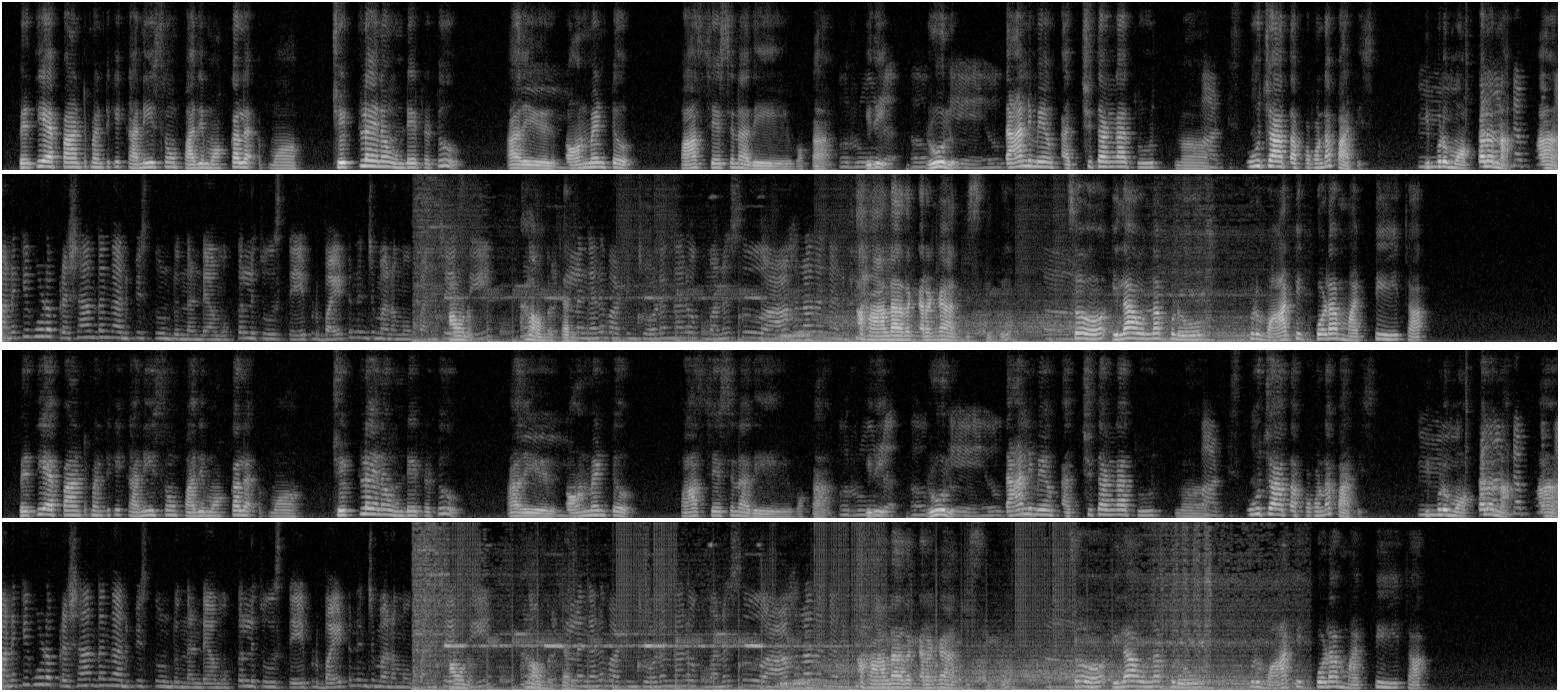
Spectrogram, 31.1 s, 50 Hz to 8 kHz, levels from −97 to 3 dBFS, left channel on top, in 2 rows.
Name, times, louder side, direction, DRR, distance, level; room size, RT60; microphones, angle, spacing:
voice 1, 0.2-2.9 3.3-4.6 5.1-6.3 6.8-8.3 8.6-8.8 9.2-9.5 10.0-12.1 12.5-13.5 14.3-15.1 15.4-15.6 20.0-20.3 20.7-21.1 24.1-25.6 26.3-27.6 28.0-29.7, left 4 dB, 30° left, 0.4 m, -29 dB
voice 2, 5.1-5.8 8.4-10.3 12.0-12.6 14.2-20.4 20.8-24.0 24.3-24.9 26.0-26.5, right 1 dB, 5° right, 1.1 m, -45 dB
sound 1, 19.7-28.7, right 2 dB, 65° right, 1.1 m, -37 dB
6.8 x 5.1 x 2.7 m
head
